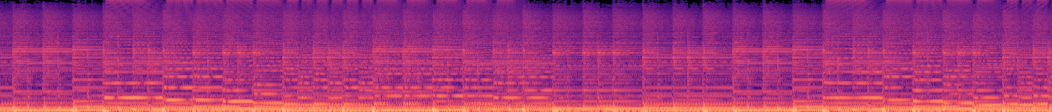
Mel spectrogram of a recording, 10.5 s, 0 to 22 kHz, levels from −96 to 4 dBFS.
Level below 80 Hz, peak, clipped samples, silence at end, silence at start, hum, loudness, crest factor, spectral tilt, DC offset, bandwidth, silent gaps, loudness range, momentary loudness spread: -22 dBFS; 0 dBFS; under 0.1%; 0 s; 0 s; none; -18 LUFS; 16 dB; -6 dB/octave; under 0.1%; over 20 kHz; none; 1 LU; 2 LU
